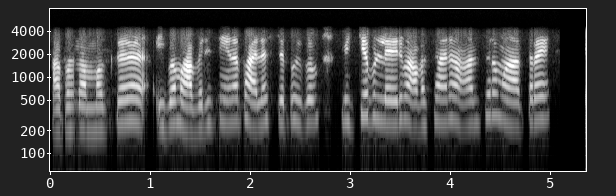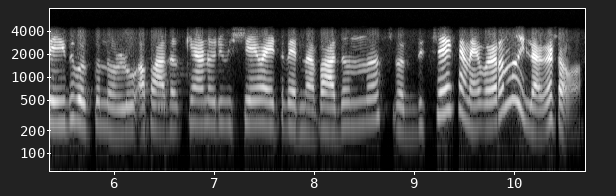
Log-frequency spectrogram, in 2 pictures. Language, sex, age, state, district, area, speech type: Malayalam, male, 45-60, Kerala, Pathanamthitta, rural, conversation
